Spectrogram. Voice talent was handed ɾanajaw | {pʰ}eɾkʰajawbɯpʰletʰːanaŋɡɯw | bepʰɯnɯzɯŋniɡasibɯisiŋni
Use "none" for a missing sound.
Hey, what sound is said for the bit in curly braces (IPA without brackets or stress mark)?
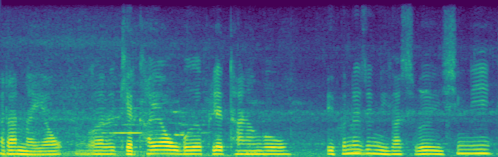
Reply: kʰ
